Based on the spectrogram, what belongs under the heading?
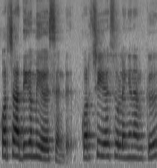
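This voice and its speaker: A woman coaching students for an exam, speaking. She talks quickly in a casual, repetitive way, with many fillers. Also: sits high, steady tone, dark tone. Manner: casual, repeats points, frequent fillers. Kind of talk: explaining exam tips in a video lesson.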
